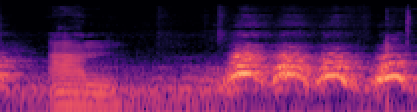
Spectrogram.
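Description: Penny the dog barks at nothing in a quick series: one short bark, a brief pause, then four sharp, fairly loud barks in close succession.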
